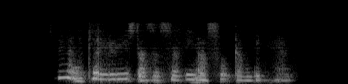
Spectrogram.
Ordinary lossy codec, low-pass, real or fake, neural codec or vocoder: none; 7.2 kHz; fake; codec, 44.1 kHz, 0.9 kbps, DAC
